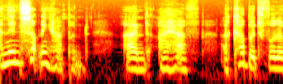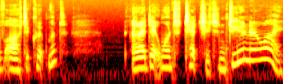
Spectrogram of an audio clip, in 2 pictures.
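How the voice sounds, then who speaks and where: A somewhat breathy woman's voice at medium pitch and fairly quick pace, with very wide pitch swings, dry and close with no echo, on a very clean recording with a silent background. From northern England, Liverpool. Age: 70s. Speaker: journalist and writer. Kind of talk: interview. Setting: studio.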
